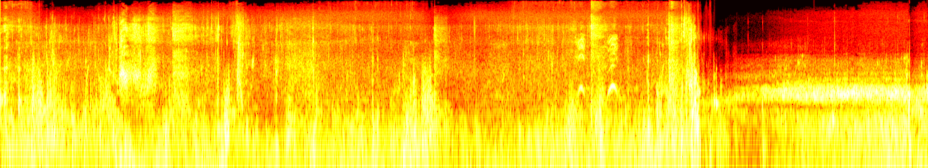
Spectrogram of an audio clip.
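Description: Sea water slapping and splashing against a floating action camera, with wind on its microphone and laughter at the start. About nine seconds in, the sound turns suddenly muffled as the camera goes under the surface, and a jumper's plunge is heard as rushing bubbles underwater.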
